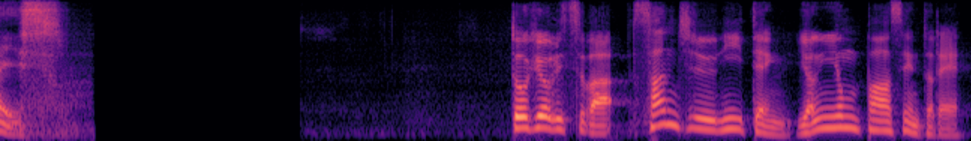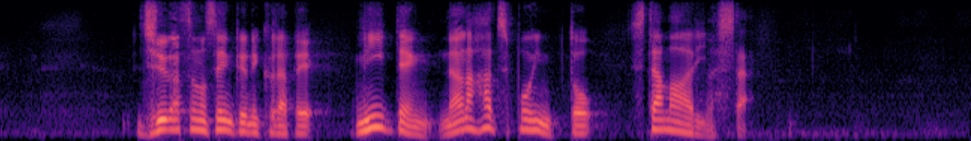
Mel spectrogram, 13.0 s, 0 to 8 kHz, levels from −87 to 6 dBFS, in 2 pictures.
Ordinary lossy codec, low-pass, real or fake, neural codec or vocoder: none; none; fake; codec, 16 kHz, 0.8 kbps, ZipCodec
